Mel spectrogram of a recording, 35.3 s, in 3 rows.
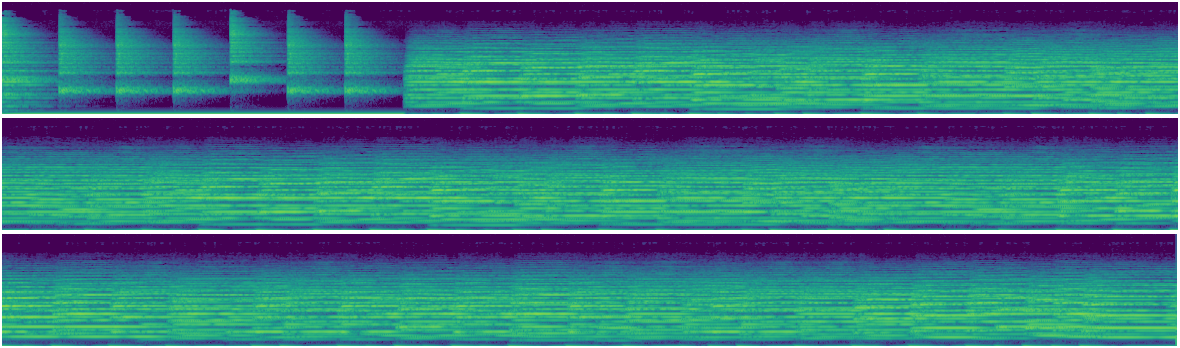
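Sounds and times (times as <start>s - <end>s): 
play-along backing music without trombone: 0.0s - 35.2s.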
